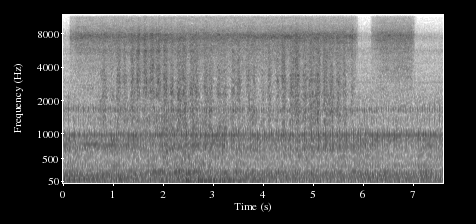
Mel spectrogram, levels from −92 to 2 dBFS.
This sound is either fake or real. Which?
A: real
